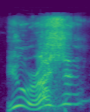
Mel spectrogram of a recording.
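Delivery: put-on high-pitched jokey Russian accent; mock Russian broken English. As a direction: ask in goofy pidgin Russian English. Goofing in broken English to foreigner.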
